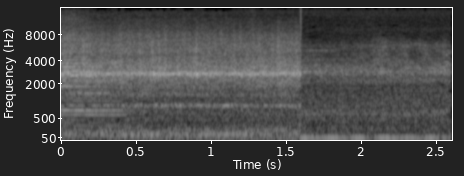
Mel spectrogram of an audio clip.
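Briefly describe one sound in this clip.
A double-stack freight train rumbles past on the rails.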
